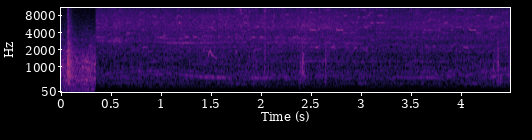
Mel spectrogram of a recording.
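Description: Outdoor café ambience: a sharp click right at the start, then a steady high hiss with a few faint clinks of dishes and cutlery at the table.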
